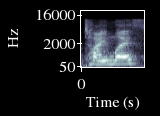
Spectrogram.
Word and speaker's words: timeless: first part of uh timeless right and we don't stress less when we pronounce it and elton john did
